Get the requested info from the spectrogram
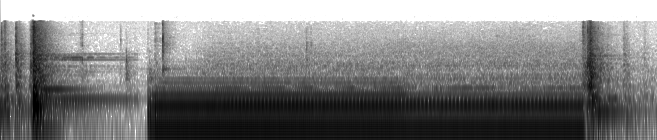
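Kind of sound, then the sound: household object, microwave oven running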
